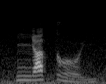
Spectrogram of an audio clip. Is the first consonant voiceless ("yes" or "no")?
no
